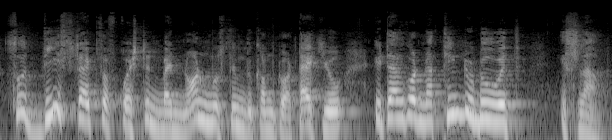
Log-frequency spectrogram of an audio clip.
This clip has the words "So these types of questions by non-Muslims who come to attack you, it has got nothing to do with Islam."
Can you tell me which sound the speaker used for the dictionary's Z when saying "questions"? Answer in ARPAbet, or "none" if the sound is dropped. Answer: none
